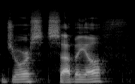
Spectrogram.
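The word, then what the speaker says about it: Joruus C'baoth: You get your Grand Admiral Thrawn and Jor Sabayoth, which I'm 99% sure is the correct way to say it.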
